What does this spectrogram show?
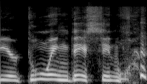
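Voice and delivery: acted Russian-sounding accent. Imitating an actor on set, accent sounding like Yakov Smirnoff. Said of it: "sounds like fucking Yakov Smirnoff when I do it".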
